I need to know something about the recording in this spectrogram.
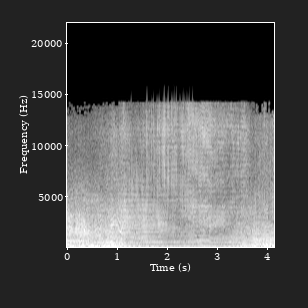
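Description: A race car engine drones past close by, its pitch falling.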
